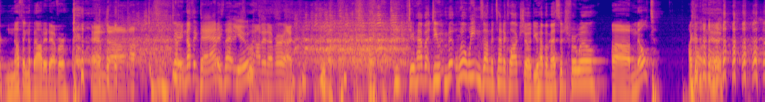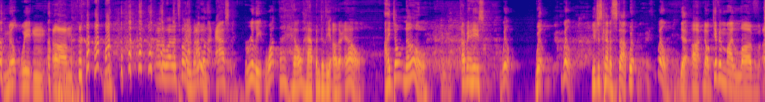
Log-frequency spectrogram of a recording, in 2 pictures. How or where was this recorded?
live audience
